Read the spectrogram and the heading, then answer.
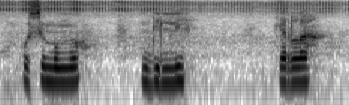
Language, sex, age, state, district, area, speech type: Santali, male, 18-30, West Bengal, Uttar Dinajpur, rural, spontaneous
